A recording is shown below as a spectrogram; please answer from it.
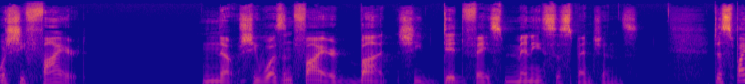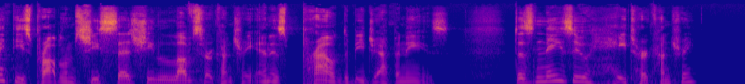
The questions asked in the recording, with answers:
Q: Does Nezu hate her country?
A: No, Nezu doesn't hate her country.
